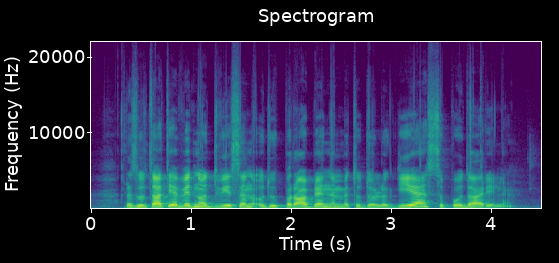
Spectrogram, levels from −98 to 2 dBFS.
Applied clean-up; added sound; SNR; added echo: none; none; none; none.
